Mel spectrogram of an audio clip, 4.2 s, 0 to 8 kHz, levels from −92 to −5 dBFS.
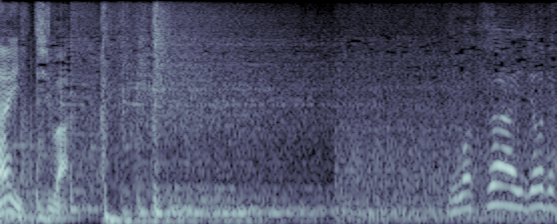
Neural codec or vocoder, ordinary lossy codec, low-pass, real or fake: none; none; none; real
